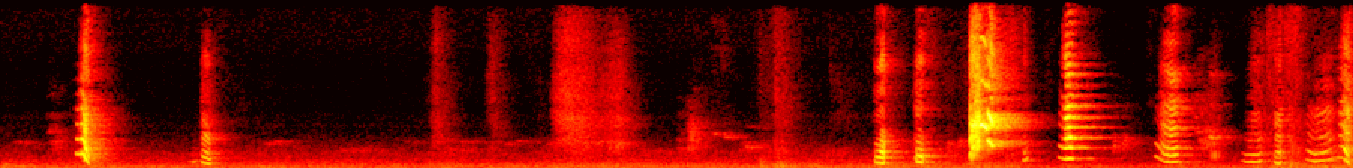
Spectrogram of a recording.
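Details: Male ringneck parrot, a pet rose-ringed parakeet in Pakistan, gives two isolated squeaks, a quiet stretch, then a burst of loud squawks and short chattering syllables.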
